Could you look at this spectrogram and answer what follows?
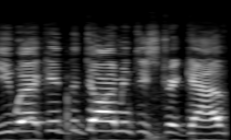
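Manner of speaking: terrible put-on British accent, very high-pitched. Mocking an actor's accent from the movie, in a bad british accent. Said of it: "That was so bad".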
